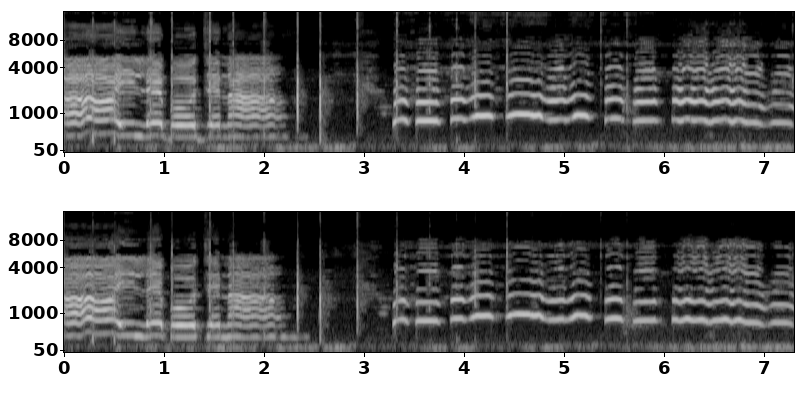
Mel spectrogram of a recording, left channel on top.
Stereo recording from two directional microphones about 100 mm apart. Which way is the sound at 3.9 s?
25° right (ahead or behind).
